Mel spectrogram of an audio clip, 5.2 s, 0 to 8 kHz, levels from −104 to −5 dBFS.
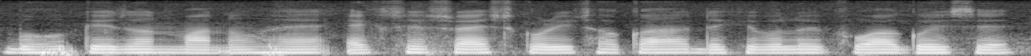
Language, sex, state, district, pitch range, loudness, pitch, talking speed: Assamese, male, Assam, Sonitpur, 120-125 Hz, -16 LUFS, 125 Hz, 95 wpm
